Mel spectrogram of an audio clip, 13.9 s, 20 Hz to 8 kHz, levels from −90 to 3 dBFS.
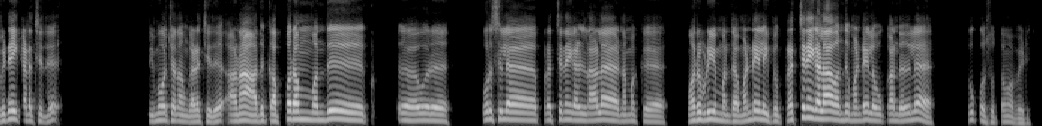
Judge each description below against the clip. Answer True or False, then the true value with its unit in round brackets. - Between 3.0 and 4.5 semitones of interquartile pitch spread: True (3.3 semitones)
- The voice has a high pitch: False (160 Hz)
